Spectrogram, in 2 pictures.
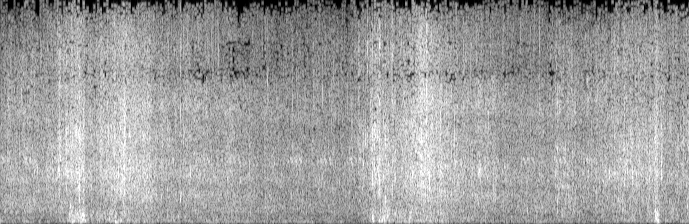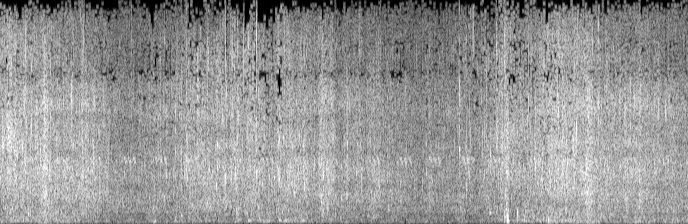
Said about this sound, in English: You are listening to Waves on the West Branch of the Penobscot River, where it enters Chesuncook Lake in Piscataquis County, Maine.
